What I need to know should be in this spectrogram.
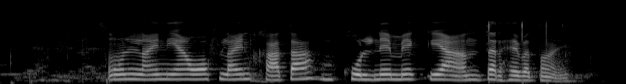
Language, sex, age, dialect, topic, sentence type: Hindi, female, 25-30, Kanauji Braj Bhasha, banking, question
